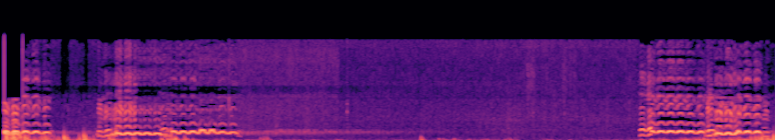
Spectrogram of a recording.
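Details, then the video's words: Common Loon, Minnesota's state bird, on open water on a cold, windy, snowy Minnesota day, gives quavering, wavering calls in two bursts with a quiet gap, over low rumbling wind or water noise. Common Loon. "Listen to the Loon calls."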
